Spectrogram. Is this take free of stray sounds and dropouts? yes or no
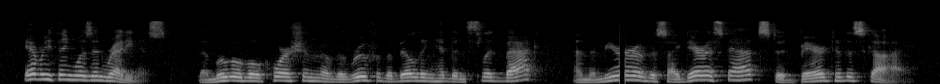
no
